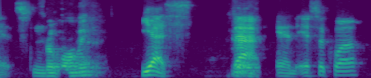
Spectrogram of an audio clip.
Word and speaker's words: Snoqualmie: The whole area of, and I'm going to butcher these names. I think it's like Snoqualmie. How do you say it? Snoqualmie?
